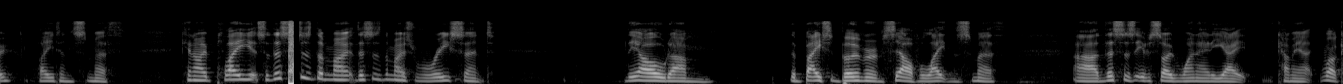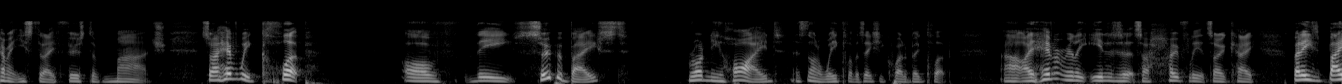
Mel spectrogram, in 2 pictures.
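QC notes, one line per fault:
2.89–3.00 s file tags played as audio: an abrupt, hard-edged rasp offset to one side, then dead silence, as tag text and its zero padding were read as samples.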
